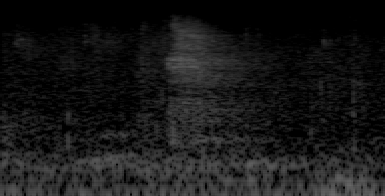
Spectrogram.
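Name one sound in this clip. A stool scrapes on a wooden stage.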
